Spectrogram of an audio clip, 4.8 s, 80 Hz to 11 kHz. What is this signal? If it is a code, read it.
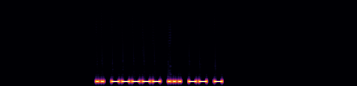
Morse code, heard as a keyed tone, about 34 wpm, 700 Hz. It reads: I0SMT
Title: DXCC-100 Call Signs - 5 Characters - 35wpm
